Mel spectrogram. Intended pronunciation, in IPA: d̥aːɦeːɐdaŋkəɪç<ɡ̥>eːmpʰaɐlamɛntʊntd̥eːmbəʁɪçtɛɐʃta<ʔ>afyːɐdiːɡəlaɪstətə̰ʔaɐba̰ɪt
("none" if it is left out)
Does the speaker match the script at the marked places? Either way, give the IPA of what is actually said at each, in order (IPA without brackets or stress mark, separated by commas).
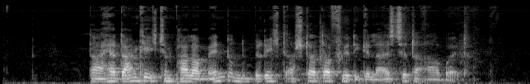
d̥, t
